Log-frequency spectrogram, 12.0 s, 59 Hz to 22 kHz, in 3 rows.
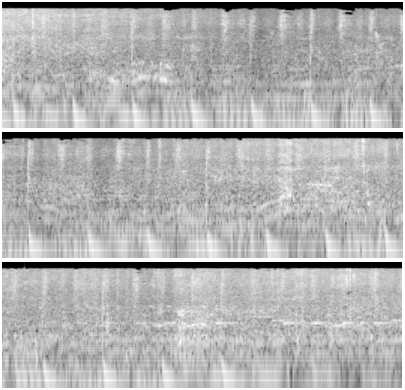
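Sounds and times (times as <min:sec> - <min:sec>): background music with bass beat: 0:00.0 - 0:12.0
model boat motor whining: 0:05.8 - 0:12.0.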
